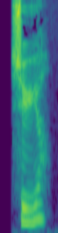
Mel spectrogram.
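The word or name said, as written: søger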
